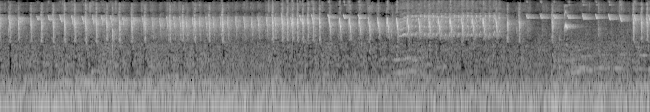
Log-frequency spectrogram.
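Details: Cucak kinoi bulbul, chattering used to train pet songbirds: a steady stream of sharp, high, rapidly repeated notes, slightly slowing toward the end.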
